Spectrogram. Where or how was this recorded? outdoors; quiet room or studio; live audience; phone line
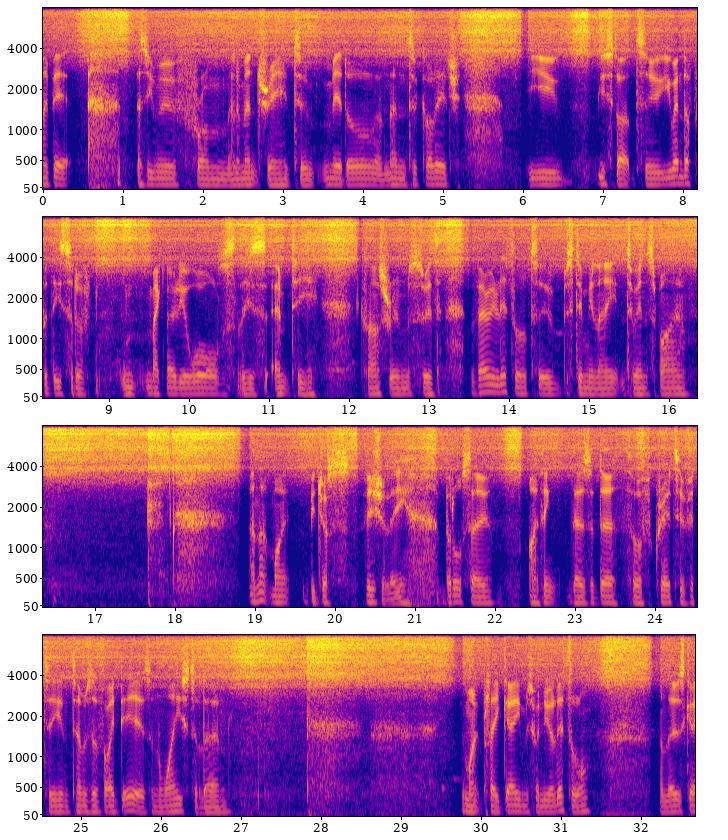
outdoors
